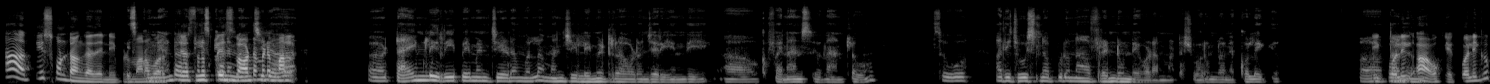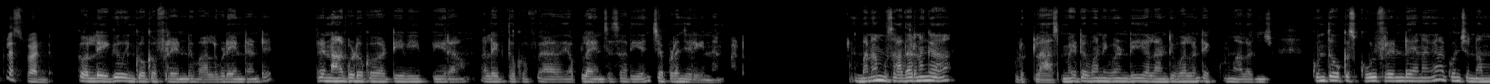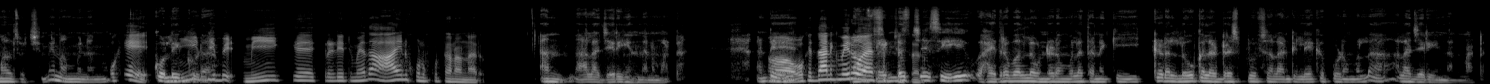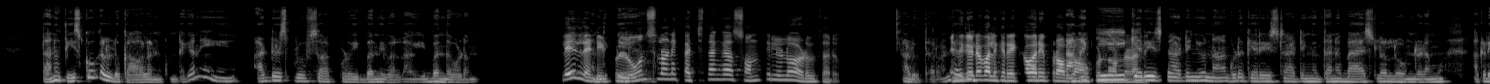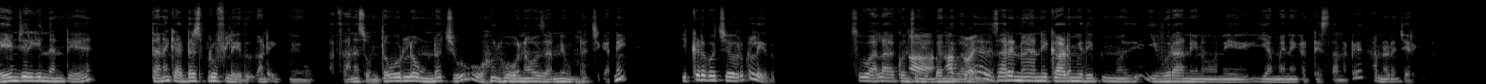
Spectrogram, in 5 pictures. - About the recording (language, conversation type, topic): Telugu, podcast, విఫలమైన తర్వాత మీరు తీసుకున్న మొదటి చర్య ఏమిటి?
- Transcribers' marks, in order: in English: "వర్క్"; in English: "ప్లేస్‌లో ఆటొమెటిక్"; in English: "టైమ్లీ రీపేమెంట్"; in English: "లిమిట్"; in English: "ఫైనాన్స్"; in English: "సో"; in English: "ఫ్రెండ్"; in English: "షోరూమ్‌లోనే కొలీగ్"; in English: "కొలీగ్"; in English: "కొలీగ్ ప్లస్ ఫ్రెండ్"; in English: "కొలీగ్"; in English: "ఫ్రెండ్"; in English: "అప్లయెన్స్"; in English: "క్లాస్‌మేట్"; in English: "స్కూల్ ఫ్రెండ్"; in English: "కొలీగ్"; in English: "క్రెడిట్"; other background noise; in English: "ఫ్రెండ్"; in English: "యాక్సెప్ట్"; in English: "లోకల్ అడ్రెస్ ప్రూఫ్స్"; in English: "అడ్రెస్ ప్రూఫ్స్"; in English: "లోన్స్‌లోనే"; in English: "రికవరీ ప్రాబ్లెమ్"; in English: "కెరీర్ స్టార్టింగ్‌లొ"; in English: "కెరీర్ స్టార్టింగ్"; in English: "బ్యాచెలర్‌లో"; in English: "అడ్రెస్ ప్రూఫ్"; chuckle; in English: "ఓ ఓన్ హౌస్"; in English: "సో"; in English: "కార్డ్"; in English: "ఈఎ‌మ్ఐ"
